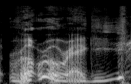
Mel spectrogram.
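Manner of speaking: high, loud cartoon dog; Ruh-roh Raggy as Scooby-Doo. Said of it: "in the Scooby-Doo voice".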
